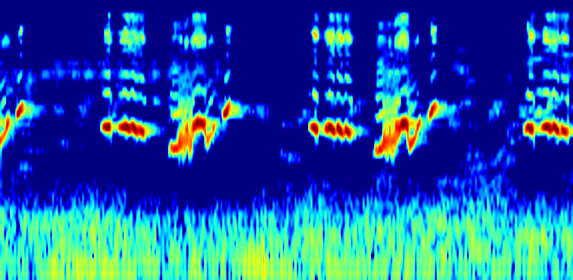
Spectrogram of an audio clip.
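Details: White-rumped shama whistles used to stir shamas into song: a repeated phrase of a flat whistled note, a warbled dip and a short rising whistle, recurring about every two seconds.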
